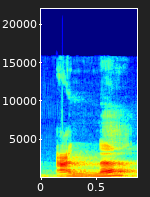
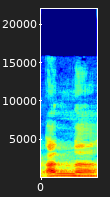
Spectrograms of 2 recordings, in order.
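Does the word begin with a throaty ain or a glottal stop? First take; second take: ain; glottal stop. First: The word begins with a throaty ain sound. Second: The word begins with a glottal stop. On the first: It means 'from us'. The speaker calls it wrong. "anna artinya dari kami" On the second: It means 'indeed'. The speaker calls it right. "sedangkan anna sesungguhnya"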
